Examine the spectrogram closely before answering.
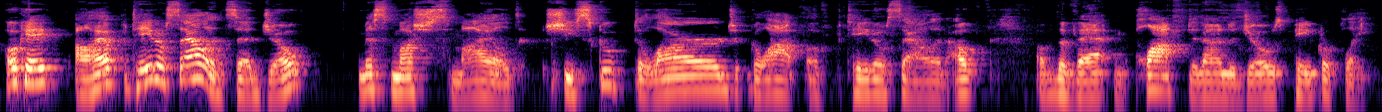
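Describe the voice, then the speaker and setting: A man's voice: medium pitch, fairly even intonation, unhurried, a bit bright. A man reading a children's storybook aloud in the manner of a teacher with a class. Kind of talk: storybook read-aloud narration. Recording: echoey room.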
